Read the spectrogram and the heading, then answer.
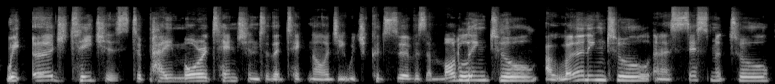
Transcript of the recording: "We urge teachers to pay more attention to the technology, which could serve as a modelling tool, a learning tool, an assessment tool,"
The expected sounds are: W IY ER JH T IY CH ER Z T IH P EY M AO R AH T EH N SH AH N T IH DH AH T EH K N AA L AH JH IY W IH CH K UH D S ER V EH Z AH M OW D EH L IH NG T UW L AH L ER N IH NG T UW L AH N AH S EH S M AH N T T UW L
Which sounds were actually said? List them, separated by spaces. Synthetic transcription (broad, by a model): W IY ER JH T IY CH ER Z T IH P EY M AO R AH T EH N SH AH N T IH DH AH T EH K N AA L AH JH IY W IH CH K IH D S ER V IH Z AH M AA D L IH NG T UW L AH L ER N IH NG T UW L AH N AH S EH S M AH N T T UW L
